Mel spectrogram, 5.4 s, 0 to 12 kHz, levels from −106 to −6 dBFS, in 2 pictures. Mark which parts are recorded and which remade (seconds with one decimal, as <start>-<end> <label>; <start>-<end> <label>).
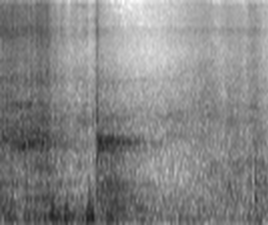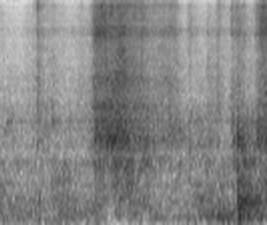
0.0-2.1 recorded; 2.1-5.4 remade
